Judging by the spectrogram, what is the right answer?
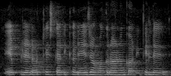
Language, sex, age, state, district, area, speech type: Odia, female, 18-30, Odisha, Ganjam, urban, spontaneous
